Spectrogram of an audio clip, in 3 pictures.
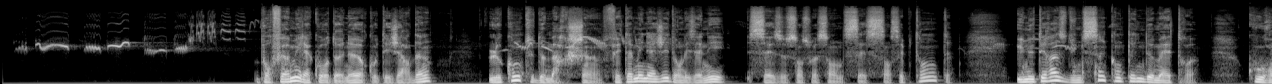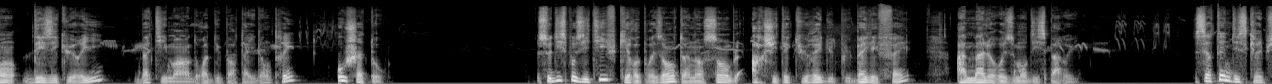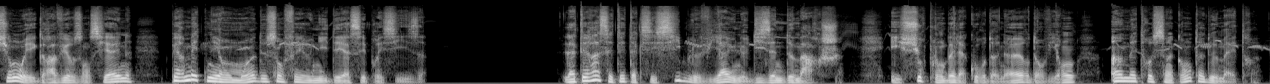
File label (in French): audioguide fr adulte; modave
